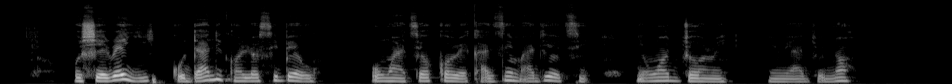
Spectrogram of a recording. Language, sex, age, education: Yoruba, female, 30-45, tertiary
